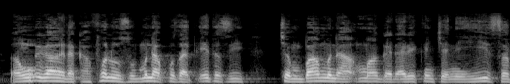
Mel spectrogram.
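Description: From the start, the speech sounds rough and grainy, most likely from low-delay AAC compression (AAC-ELD), at a rate that fits roughly 32 kbps. Short frames resolve the pitch harmonics poorly, so a spectrogram shows noise filling the gaps between harmonic lines and a thin, synthetic-looking top band.

Between 0.29 and 0.39 s, AAC frame loss with concealment causes a smeared, phasey patch, which fits about 60 ms of missing data. The decoder rebuilt it from the last good spectrum, so the waveform there looks noisy, and the spectrogram shows blurred, washed-out harmonics.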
